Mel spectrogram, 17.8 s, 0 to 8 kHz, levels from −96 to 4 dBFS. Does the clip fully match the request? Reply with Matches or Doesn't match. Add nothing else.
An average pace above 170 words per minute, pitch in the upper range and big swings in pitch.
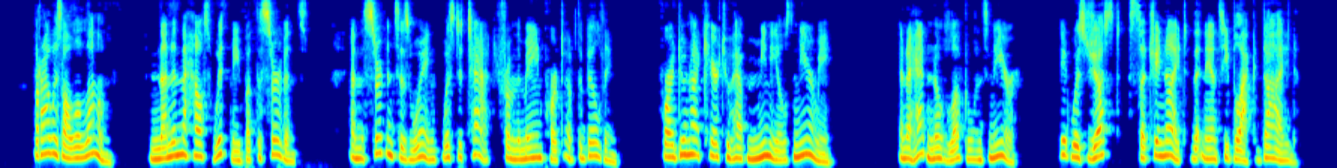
Matches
